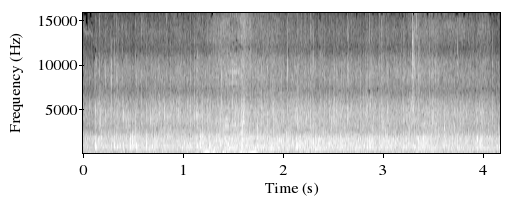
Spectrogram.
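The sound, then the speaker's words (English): Audience applause in a church as a guest is welcomed to the stage: continuous, fairly faint clapping that stays even throughout. “Give him a hand”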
